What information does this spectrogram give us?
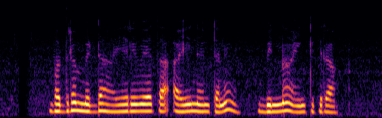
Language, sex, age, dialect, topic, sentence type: Telugu, male, 25-30, Southern, agriculture, statement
